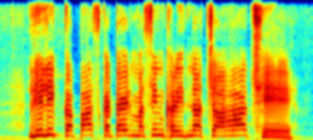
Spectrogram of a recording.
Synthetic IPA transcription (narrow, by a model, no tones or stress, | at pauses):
lilikːəpaskəʈajɾməsinkʰəɾid̪nat͡ʃaɦat͡ʃʰɛ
